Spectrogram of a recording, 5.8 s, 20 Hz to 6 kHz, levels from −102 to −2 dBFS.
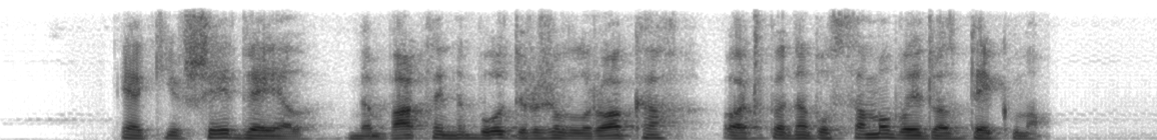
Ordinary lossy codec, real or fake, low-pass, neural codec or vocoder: none; fake; 5.4 kHz; codec, 16 kHz in and 24 kHz out, 0.6 kbps, FocalCodec, streaming, 4096 codes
